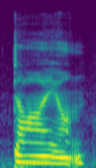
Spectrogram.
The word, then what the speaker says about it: Dion: Um, it's a it's it's it's a it's it is um dion. Yeah. D I O N, which I think is two syllables.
